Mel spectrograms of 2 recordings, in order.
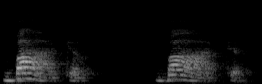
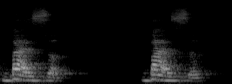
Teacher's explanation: Le A ouvert, comme dans bac, bac. Et le A fermé, comme dans base, base.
